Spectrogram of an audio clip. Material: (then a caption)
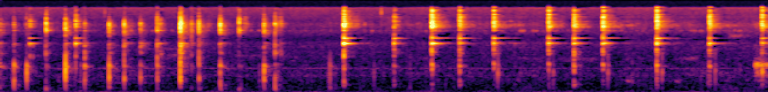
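Glass. A clear glass Hello Kitty milk-style bottle with a red plastic lid and straw, hollow with a few small items inside, is tapped with fingernails and handled. It gives a quick run of bright, short glassy clinks and ticks with a high ringing tone and no low end.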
